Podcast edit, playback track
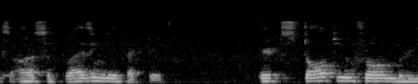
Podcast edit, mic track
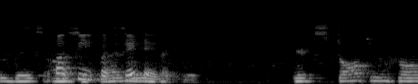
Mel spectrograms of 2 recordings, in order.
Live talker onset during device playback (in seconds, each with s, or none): 0.5 s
